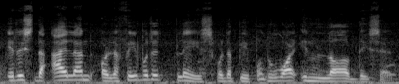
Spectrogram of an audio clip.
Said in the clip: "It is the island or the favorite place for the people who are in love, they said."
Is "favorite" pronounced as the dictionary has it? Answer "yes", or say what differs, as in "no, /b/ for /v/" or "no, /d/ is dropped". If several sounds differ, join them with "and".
no, /b/ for /v/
